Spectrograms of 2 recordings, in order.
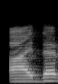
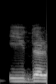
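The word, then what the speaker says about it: either: एनी, सम, each, every, आइदर, और इसका pronunciation ईदर भी है। ज्यादातर लोग ईदर कहते हैं, मुझे आइदर कहना अच्छा लगता है, ये दोनों ही प्रोनाउंसिएशन ठीक है।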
